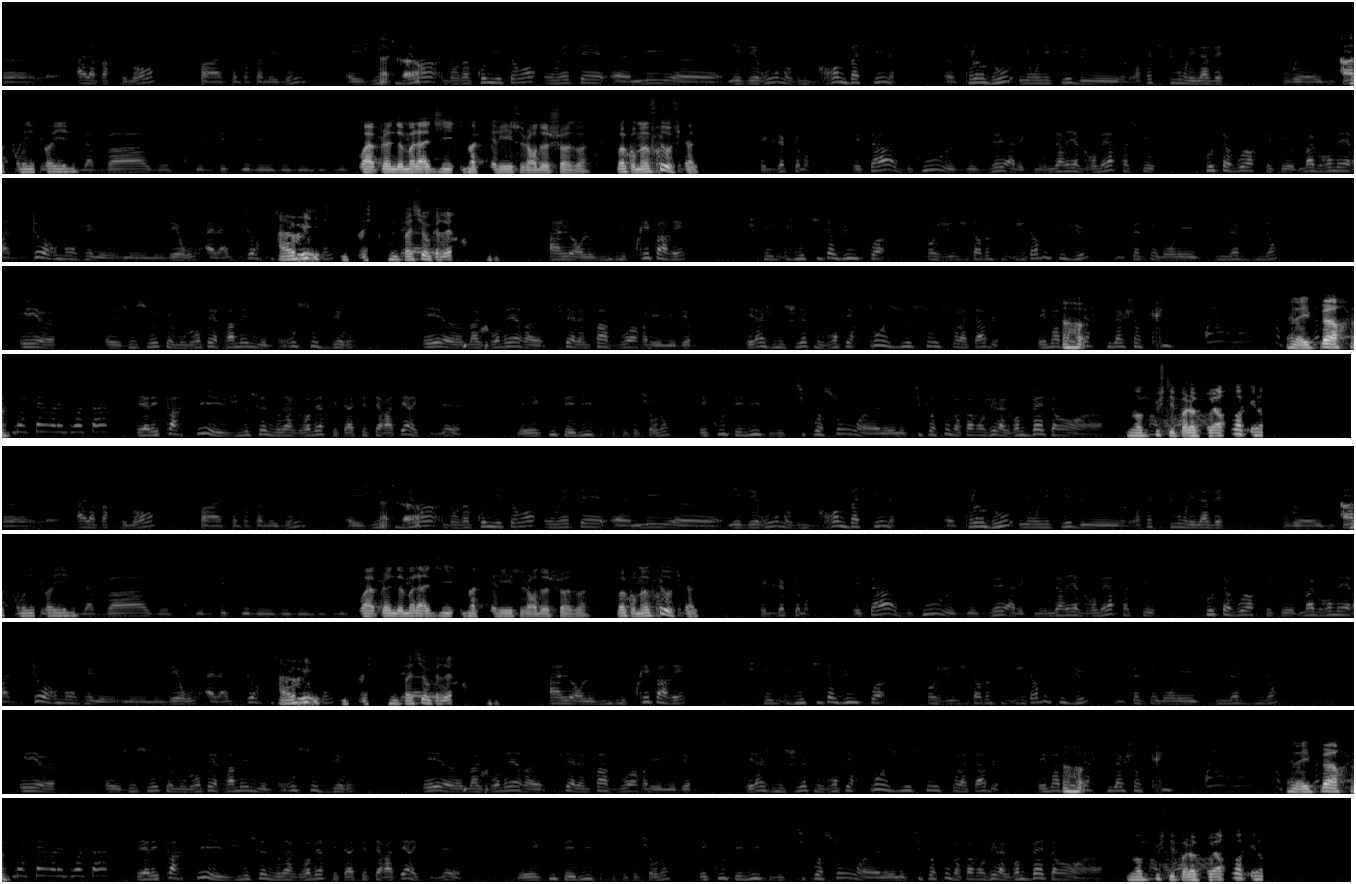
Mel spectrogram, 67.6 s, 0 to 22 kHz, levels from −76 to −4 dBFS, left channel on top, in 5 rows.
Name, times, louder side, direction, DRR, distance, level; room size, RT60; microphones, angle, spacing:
voice 1, 0.0-1.5 2.0-3.0 3.4-8.9 9.4-12.2 12.8-18.0 19.8-20.4 21.1-21.6 22.0-25.1 25.5-30.4 30.9-31.5 32.5-33.9 34.6-35.9 36.3-39.8 40.7-41.1 41.6-44.1 44.8-47.5 48.0-50.5 50.9-52.3 52.6-53.4 53.7-55.2 55.4-58.7 59.2-60.8 61.0-65.1 65.5-66.3, left 1 dB, 10° left, 2.5 m, -54 dB
voice 2, 13.4-14.3 17.1-19.4 19.7-20.5 29.8-30.2 30.6-31.5 51.2-51.4 53.4-54.1 65.3-66.7, left 4 dB, 45° left, 0.7 m, -33 dB
head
